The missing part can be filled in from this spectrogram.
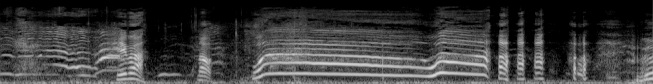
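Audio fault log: No faults were found in this clip. There is nothing to log for any part of the audio.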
